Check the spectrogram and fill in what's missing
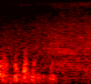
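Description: Wind rushing over a sailboat under way with its wind vane self-steering set, loud and steady, with gusting pulses and water sloshing beneath, no talking.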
